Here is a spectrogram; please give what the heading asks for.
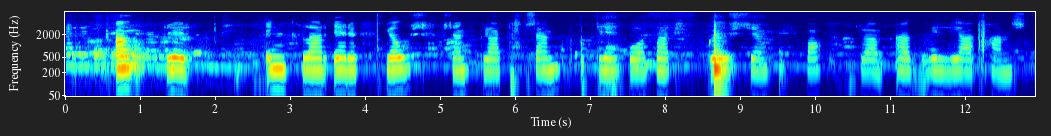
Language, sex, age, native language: Icelandic, female, 18-19, Icelandic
